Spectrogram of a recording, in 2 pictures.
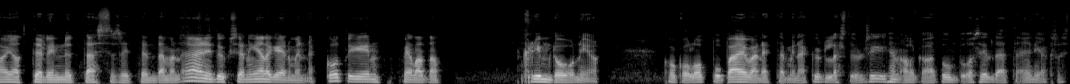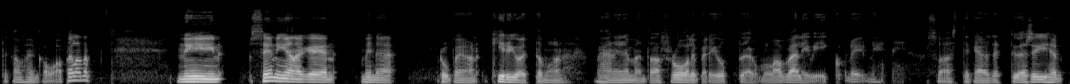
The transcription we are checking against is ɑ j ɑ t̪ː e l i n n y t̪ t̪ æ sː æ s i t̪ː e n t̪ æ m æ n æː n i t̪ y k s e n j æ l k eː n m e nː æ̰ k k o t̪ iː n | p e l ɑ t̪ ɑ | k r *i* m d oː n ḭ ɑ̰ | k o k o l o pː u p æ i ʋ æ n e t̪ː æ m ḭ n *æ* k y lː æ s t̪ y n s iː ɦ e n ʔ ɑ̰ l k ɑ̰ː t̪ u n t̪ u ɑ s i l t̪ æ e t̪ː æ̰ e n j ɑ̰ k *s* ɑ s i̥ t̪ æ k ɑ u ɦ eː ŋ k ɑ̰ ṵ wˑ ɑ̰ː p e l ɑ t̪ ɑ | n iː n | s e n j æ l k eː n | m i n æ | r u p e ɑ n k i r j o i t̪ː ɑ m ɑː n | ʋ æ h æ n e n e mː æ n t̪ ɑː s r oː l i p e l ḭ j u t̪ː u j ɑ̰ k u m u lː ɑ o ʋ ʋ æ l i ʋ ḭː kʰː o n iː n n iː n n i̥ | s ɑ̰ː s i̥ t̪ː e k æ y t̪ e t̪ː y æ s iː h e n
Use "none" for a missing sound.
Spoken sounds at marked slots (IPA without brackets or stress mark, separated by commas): i, æ, s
